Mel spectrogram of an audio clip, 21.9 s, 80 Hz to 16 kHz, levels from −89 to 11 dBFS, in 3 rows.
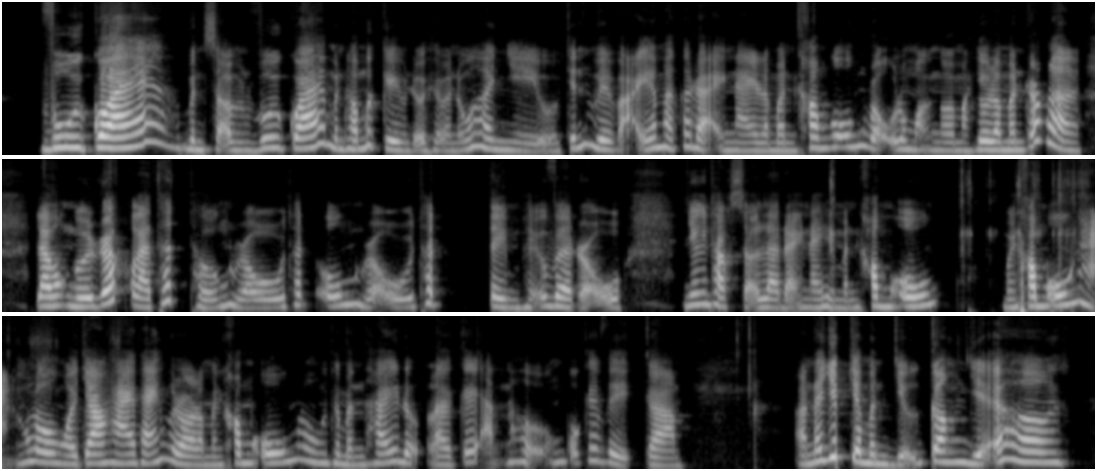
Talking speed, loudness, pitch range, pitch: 275 wpm, -22 LUFS, 210-265 Hz, 235 Hz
